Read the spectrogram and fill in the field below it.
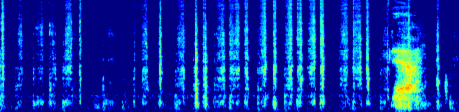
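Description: A paintbrush crisscrossing over canvas while a sky is painted, giving a run of soft, close, rhythmic scratchy strokes with brief gaps, then one louder, longer swipe near the end.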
